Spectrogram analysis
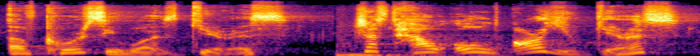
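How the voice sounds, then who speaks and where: A man's voice: fairly high pitch, wildly swooping pitch, slow, a little hiss or hum, full character voice. A man playing a brash, self-assured young monk fighter in dramatic video game dialogue. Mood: cocky, challenging. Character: cocky, quick-witted young male monk fighter. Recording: long reverberant hall echo.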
